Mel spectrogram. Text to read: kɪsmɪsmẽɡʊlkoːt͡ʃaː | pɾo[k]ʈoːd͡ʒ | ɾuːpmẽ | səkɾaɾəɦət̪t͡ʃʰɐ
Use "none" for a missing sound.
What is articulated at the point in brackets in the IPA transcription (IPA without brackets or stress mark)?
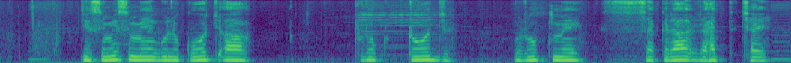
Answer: k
